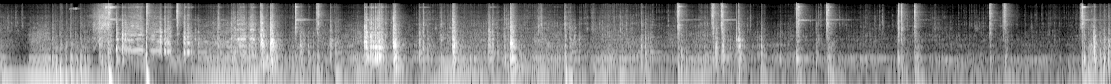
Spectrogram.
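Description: Spinning tops clash together with sharp clacks.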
